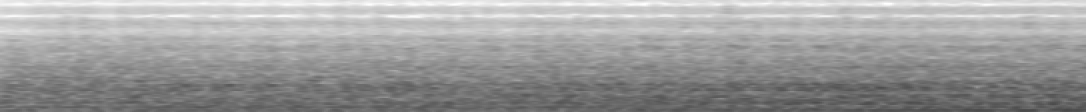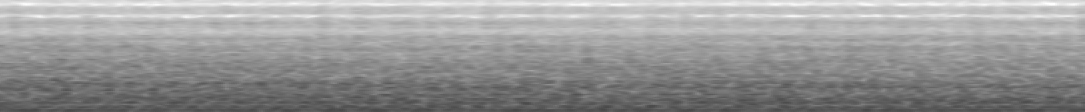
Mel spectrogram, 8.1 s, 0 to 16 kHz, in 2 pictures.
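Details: Budd RDC 9114 railcar, engine No.1, first start after replacing the coolant-contaminated transmission oil cooler and flushing the transmission: a deep, steady diesel rumble with an even idle and no knocks or misses. Running smoothly.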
